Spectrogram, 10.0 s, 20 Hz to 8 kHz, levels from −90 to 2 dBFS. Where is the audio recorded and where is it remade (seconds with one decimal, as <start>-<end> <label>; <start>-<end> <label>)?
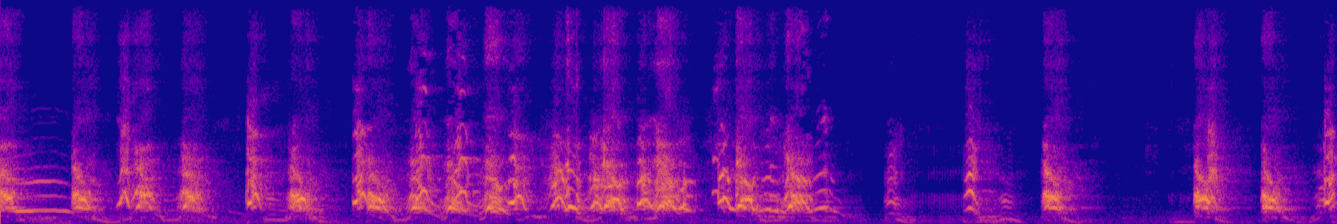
0.0-2.9 remade; 2.9-3.5 recorded; 3.5-6.0 remade; 6.0-6.6 recorded; 6.6-10.0 remade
